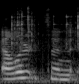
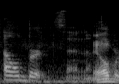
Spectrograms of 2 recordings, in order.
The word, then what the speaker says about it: Ellson: claimed to be perfect but ellson is sound it's sounds just like it's spelled but I get it butchered I elbertson there is no bee in ellson ellson yeah just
